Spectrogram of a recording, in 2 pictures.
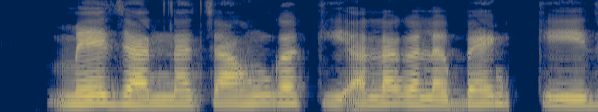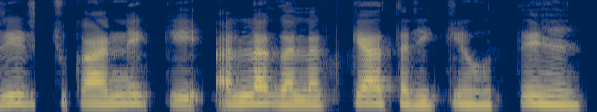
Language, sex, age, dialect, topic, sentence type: Hindi, female, 18-24, Marwari Dhudhari, banking, question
